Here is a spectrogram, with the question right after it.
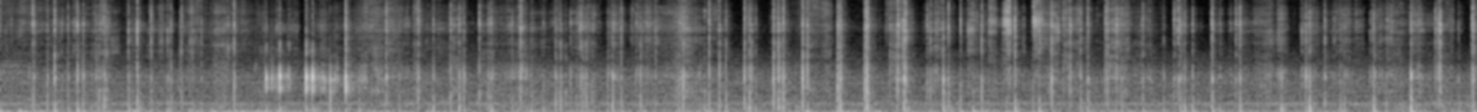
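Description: A small, empty white plastic cream cheese dip tub with a paper label, open with its lid off, is held in the hands with a finger inside. Long nails tap and scratch its outside and rim, making rapid, dry, bright clicks and scratchy ticks that run steadily throughout. Each tap is short with almost no ring.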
